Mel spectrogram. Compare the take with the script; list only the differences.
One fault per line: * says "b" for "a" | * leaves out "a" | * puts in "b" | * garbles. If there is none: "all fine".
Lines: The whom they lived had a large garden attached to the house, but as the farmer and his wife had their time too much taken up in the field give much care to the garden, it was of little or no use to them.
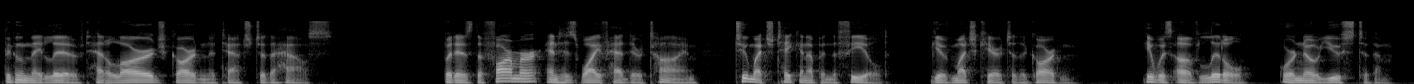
all fine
